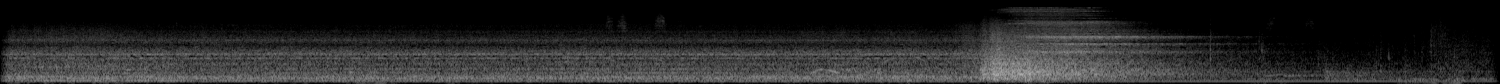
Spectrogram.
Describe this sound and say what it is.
Recorded with mini-DV camcorder and Sennheiser MKE 300 directional electret condenser mic.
